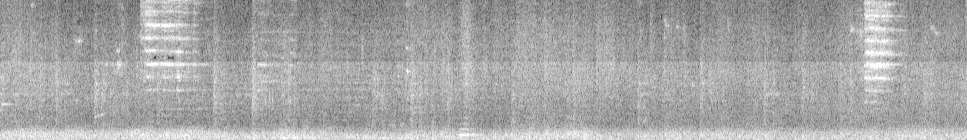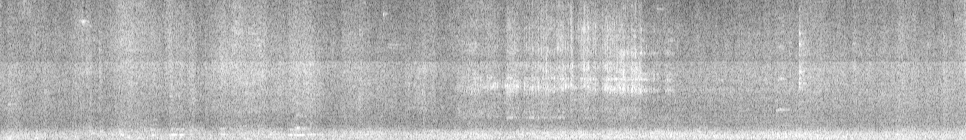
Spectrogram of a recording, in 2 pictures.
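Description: Freight cars of a mixed freight train rolling past at track speed: a steady, heavy rumble of steel wheels on rail. Two brief sharp metallic sounds come about two seconds in and again about thirteen seconds in, and a faint high wheel squeal comes between about twenty-two and twenty-four seconds.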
